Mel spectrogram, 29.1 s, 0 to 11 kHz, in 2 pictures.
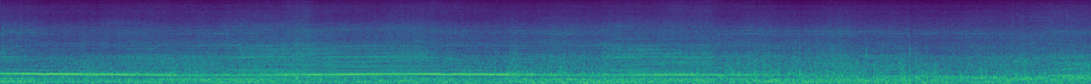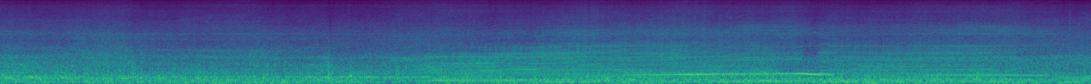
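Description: Yamaha Y15ZR's stock-exhaust 150 cc single-cylinder four-stroke engine running on the move, heard from the rider's seat. Its note climbs and falls with throttle and gear changes, dropping about halfway through and again near the end.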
